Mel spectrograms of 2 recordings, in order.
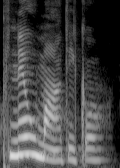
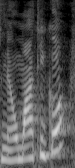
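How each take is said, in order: First: The initial P sound is clearly pronounced. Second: The initial P sound is silent. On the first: "en italiano se tiene que pronunciar" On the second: "en español no se pronuncia"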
